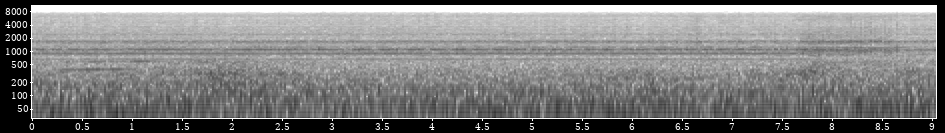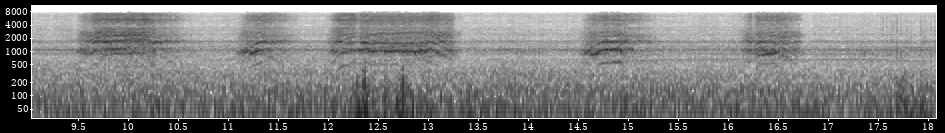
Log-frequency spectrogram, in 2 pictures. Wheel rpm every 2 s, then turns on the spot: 0, 0, 0, 10, 30, 40, 60, 30, 20.
12-14 16-18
